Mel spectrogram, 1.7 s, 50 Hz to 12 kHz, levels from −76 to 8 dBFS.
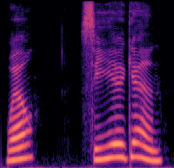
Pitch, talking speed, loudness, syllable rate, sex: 235 Hz, 140 wpm, -15 LUFS, 4.4 syllables/s, female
